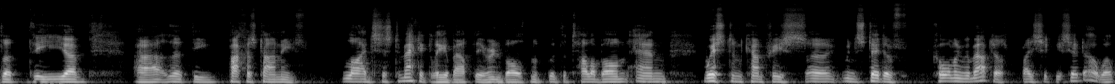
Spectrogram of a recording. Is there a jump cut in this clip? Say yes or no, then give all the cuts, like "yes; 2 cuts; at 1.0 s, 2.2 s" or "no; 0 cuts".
no; 0 cuts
